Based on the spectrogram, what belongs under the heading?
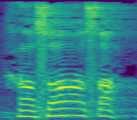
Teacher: ثلاث حروف مفخمين جنب بعض، خاء صاء والمد بتاعها كمان مفخم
